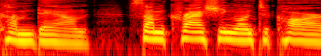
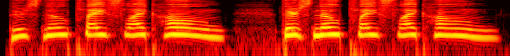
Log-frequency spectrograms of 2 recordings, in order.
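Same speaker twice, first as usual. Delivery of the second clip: lightly voiced Dorothy, higher and slow, wishing for home; Dorothy quote; 9 semitones higher, slower than usual. Narrator quoting Dorothy as the tornado nears, a touch of wistful longing. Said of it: "quote Dorothy's famous line".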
